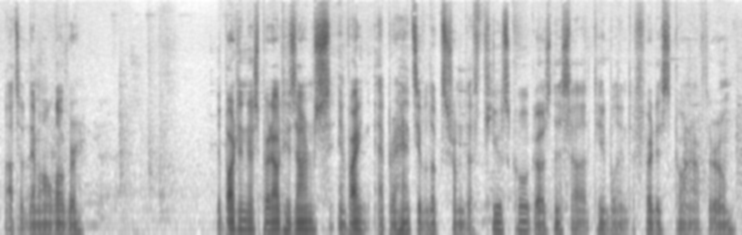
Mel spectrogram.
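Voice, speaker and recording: A man's voice: deep voice, level tone, rapid-fire, creaky, few pauses, a little mellow. A man reading a visual novel aloud, breaking in with casual, informal comments of his own. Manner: informal, reacting to the story with asides. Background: background music.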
